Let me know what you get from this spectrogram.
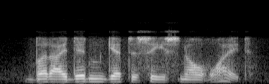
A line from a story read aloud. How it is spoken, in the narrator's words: Angela said quietly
